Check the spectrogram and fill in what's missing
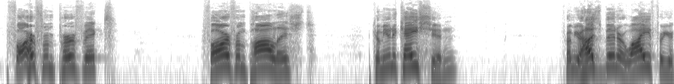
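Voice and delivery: high, loud, pleading preacher's cry; full-force preaching. Acted. Pastor urging the congregation to listen to sufferers, impassioned preaching. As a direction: press the question home to the church.

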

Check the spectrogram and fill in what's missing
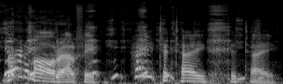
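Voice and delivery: sing-song fake Irish chant; mock Irish leprechaun. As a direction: repeat the leprechaun bit, hammed up. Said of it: "You said it, like, three times".

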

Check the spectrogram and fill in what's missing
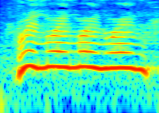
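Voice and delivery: very high, loud ringing-phone imitation; imitated phone ring. Pastor mimics a ringing phone after his cell tower joke, high-pitched imitation. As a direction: trill it out like a ringing telephone.

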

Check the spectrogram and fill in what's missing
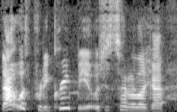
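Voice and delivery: normal talking voice

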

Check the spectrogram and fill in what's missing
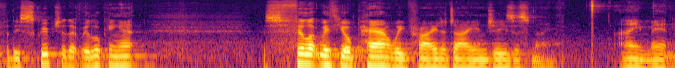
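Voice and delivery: soft, hushed prayer voice. Acted. Pastor praying over the reading, soft and reverent. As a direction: pray quietly and earnestly.

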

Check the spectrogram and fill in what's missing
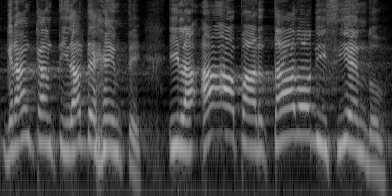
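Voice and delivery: quote read aloud. Retold or imitated.

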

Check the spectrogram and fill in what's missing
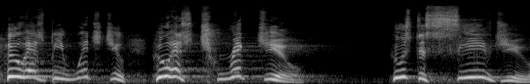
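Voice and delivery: slow, high, loud accusing questions; upset. Acted. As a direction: drag out each question in outrage. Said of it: "you know, upset".

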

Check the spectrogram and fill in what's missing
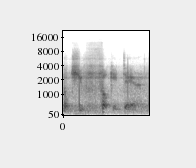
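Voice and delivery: low, slow, controlled anger; seething, drawn-out threat; menacing warning. Acted. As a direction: warn them off slowly, holding the fury in. Prisoner warns interrogator off insulting friend.

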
